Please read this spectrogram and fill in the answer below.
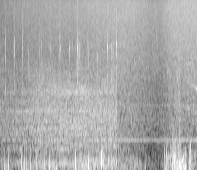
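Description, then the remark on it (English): A street sweeper truck slowly sweeping the street outside rumbles steadily as it passes, its low engine drone mixed with a thin mechanical whine and uneven scraping thumps, with no one talking. “So sorry, we had to pause for a minute because a, a noise outside, which I thought was just a truck, turned out to be a truck that was sweeping, Slow, slowly sweeping the street.”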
